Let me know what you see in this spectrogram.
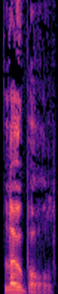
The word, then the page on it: lowball: British English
